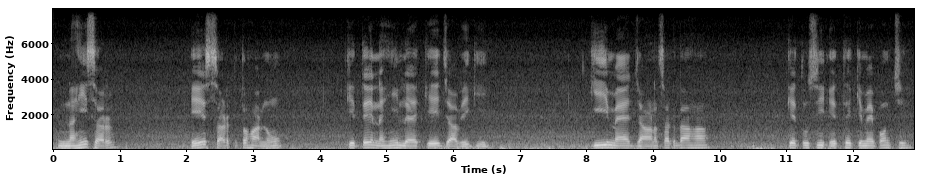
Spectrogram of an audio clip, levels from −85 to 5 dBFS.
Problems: background sounds at intervals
